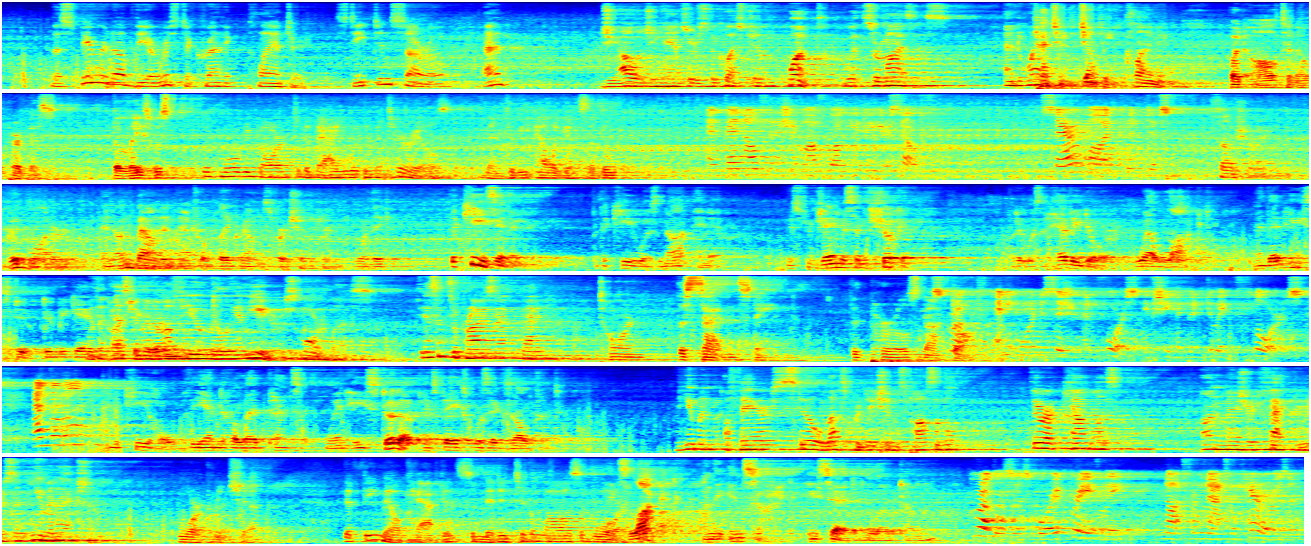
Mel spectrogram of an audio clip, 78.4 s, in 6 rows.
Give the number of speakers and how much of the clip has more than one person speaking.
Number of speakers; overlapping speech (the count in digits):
7, about 3%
